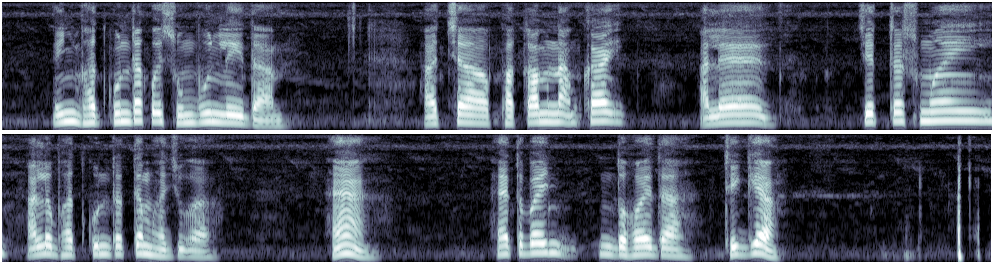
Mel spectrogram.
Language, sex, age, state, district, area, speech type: Santali, male, 30-45, West Bengal, Purba Bardhaman, rural, spontaneous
